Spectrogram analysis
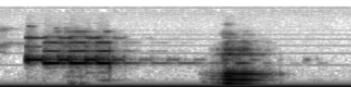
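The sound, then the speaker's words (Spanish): A telephone ringtone for an incoming call sounds as one short, bright electronic burst, then a brief lower sound follows after a pause. “me están llamando. Tengo una llamada importante. Está llamando Master Voice.”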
